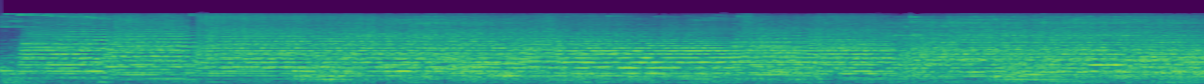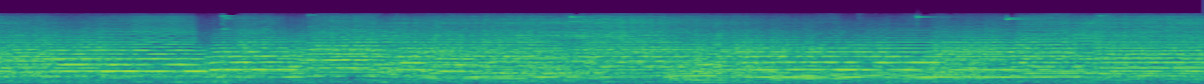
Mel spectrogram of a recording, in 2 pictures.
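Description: High school marching band's brass section playing loud held chords that change every two to three seconds.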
